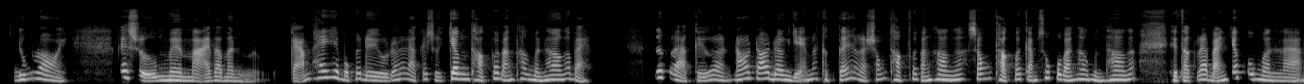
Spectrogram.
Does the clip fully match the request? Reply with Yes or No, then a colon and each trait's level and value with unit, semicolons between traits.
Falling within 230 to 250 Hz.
No: high, 215 Hz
